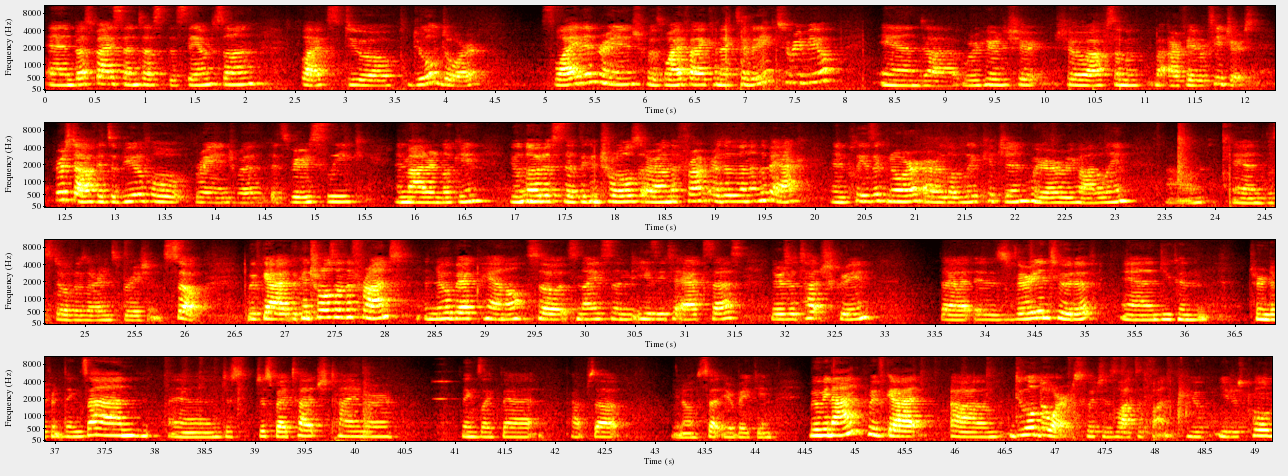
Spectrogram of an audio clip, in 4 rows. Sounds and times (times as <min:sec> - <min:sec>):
Speech: 0:00.0 - 0:32.9, 0:33.6 - 0:49.1.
